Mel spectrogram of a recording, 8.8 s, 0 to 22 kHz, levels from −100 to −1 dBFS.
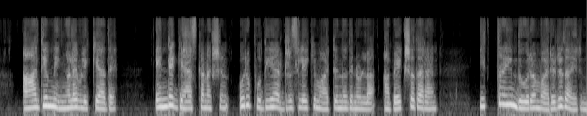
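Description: Across the whole speech clip the sound is rough and grainy rather than swirly, with nothing above 12.2 kHz. This is likely Opus compression working in its music (CELT) mode at a very low rate, one that fits roughly 12 kbps. Short of bits, the encoder keeps each band's energy but refills the detail with folded copies of lower bands or with noise, so the damage is heavy, and harmonic detail turns hissy and coarse instead of clean.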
